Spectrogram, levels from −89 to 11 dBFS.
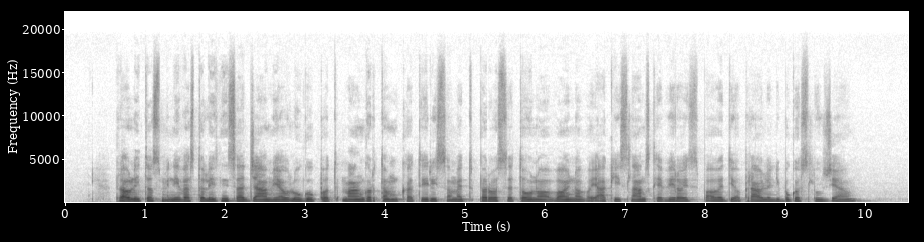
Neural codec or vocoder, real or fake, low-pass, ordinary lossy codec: vocoder, 44.1 kHz, 128 mel bands, Pupu-Vocoder; fake; 19.8 kHz; none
